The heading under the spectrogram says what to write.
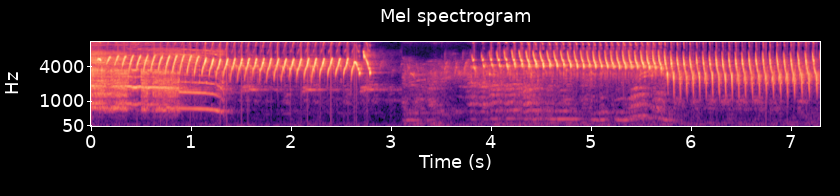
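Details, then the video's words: Ardent male canary calling a female to mate: a rapid high trill with a few lower whistled slurs, a short pause with faint soft notes, then another long fast trill that steps down into a lower rattle. "تغريد كناري جاهز التزاوج, تزاوج طاىر الكناري, نداء ذكر الكتاري التزاوج"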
